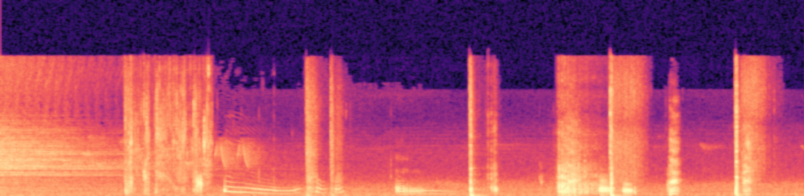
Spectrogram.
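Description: Cartoon soundtrack: music fades out at the start, then comes sparse foley of small clicks and rustles. Little cartoon vocal noises from the ostrich character include a falling whine about two seconds in and a wavering squeak about four seconds in.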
